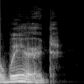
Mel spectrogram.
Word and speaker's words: wyrd: He used to say early on, follow your weird. And that is spelled W-Y-R-D.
